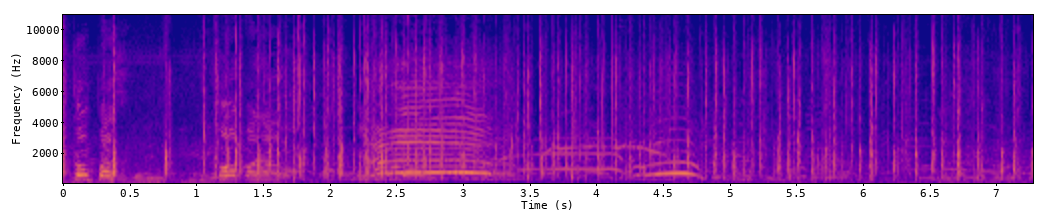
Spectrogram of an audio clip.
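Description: A group of people clap their hands rapidly.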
